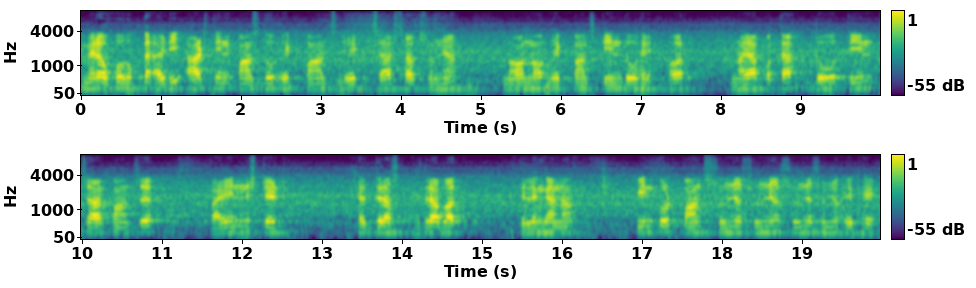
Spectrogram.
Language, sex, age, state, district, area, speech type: Hindi, male, 45-60, Madhya Pradesh, Seoni, rural, read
